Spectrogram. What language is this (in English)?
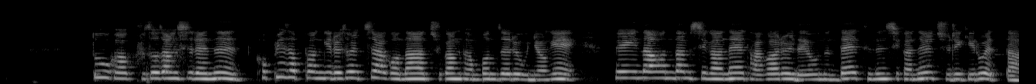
Korean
